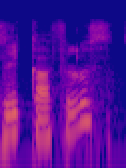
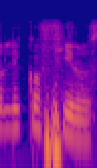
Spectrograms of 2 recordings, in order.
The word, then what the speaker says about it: licófilos: São os licófilos, que é a principal característica da divisão. Licófilos ou licofilos, tá? Tem mais de uma forma de escrita e pronúncia, porque é uma tradução literal do inglês.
